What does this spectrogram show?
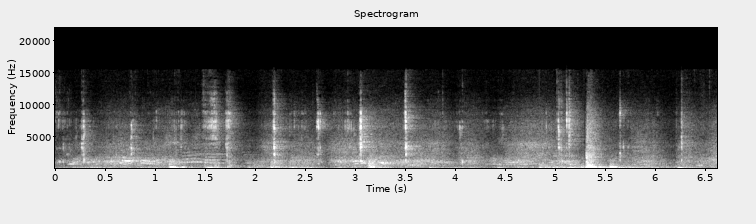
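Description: Close-miked eating sounds of a large cooked prawn being chewed: irregular wet mouth clicks and smacks, with one louder knock about five seconds in.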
